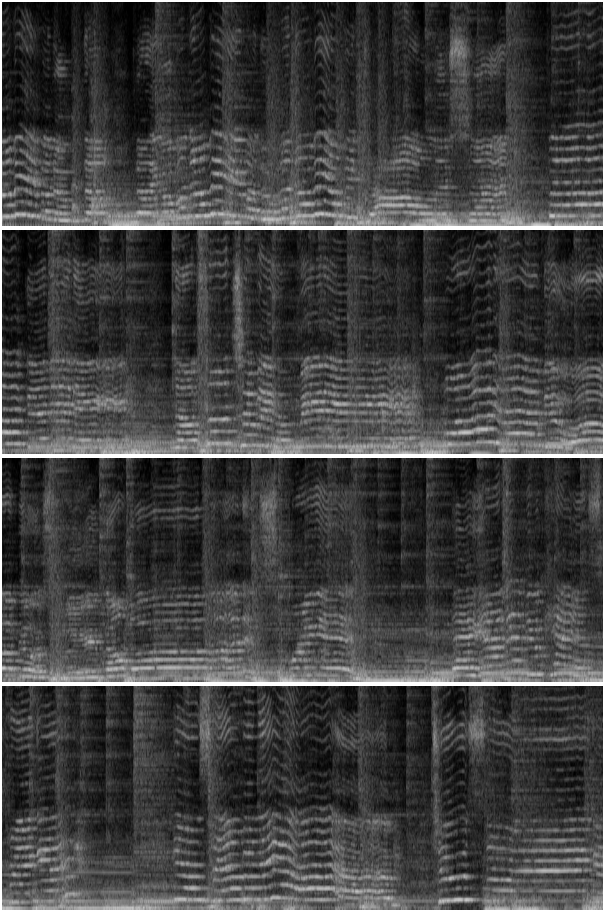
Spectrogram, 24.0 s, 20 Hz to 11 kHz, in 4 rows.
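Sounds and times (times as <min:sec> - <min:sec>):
drums: 0:00.0 - 0:24.0
stage piano: 0:00.0 - 0:24.0
upright double bass: 0:00.0 - 0:24.0.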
